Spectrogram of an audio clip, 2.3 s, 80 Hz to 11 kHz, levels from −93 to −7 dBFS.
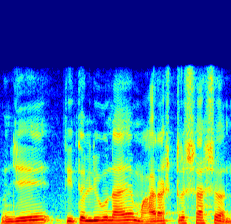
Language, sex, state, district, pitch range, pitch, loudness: Marathi, male, Maharashtra, Gondia, 125-140 Hz, 135 Hz, -15 LUFS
